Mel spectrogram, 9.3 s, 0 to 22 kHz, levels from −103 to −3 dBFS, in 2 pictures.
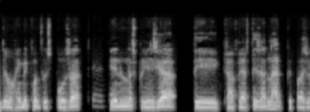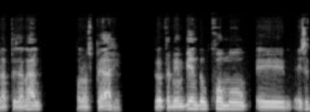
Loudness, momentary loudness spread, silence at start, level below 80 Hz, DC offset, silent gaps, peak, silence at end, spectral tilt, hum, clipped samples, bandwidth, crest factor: -26 LUFS; 8 LU; 0 s; -62 dBFS; under 0.1%; 0.79-0.84 s, 1.23-1.31 s, 2.68-2.89 s, 4.25-4.29 s, 5.31-5.79 s, 6.05-6.09 s, 6.48-6.96 s, 8.41-8.48 s; -8 dBFS; 0 s; -6 dB/octave; none; under 0.1%; 11.5 kHz; 18 dB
